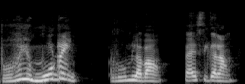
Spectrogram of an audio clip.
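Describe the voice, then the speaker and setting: A voice actor playing a young husband in a cartoon serial, with a Kanyakumari Tamil accent, pleading and trying to calm his wife. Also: mid-range voice, unhurried. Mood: soothing, insistent. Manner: pleading, soothing, insistent.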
